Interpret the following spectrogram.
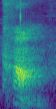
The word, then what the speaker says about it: thumb: এদিকে দেখুন আবার টি এইচ ইউ এমবি। এর উচ্চারণ হচ্ছে থাম। এই বিটা কেন আছে?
